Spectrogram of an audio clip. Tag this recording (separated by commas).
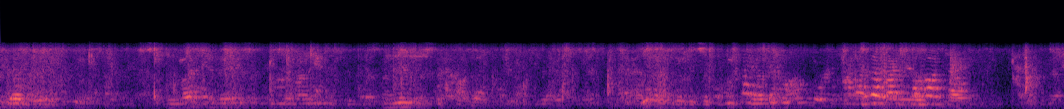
Speech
